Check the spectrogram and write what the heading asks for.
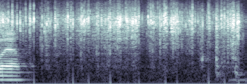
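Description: Clear plastic packaging bags crinkling as the silicone phone cases sealed inside them are handled, a continuous rustle of many small crackles.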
